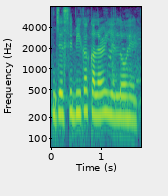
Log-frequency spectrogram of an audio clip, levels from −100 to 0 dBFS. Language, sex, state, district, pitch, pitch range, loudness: Hindi, female, Arunachal Pradesh, Longding, 220 Hz, 205-230 Hz, -16 LUFS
